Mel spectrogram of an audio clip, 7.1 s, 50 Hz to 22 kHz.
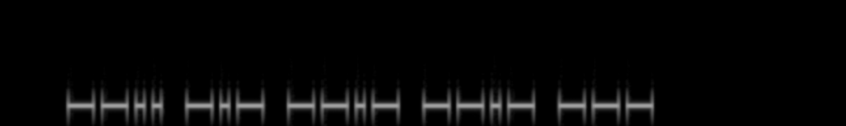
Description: Morse code, heard as a keyed tone, about 17 wpm, 700 Hz. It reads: ZKQQO
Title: Code Groups - 5 Letters - 17wpm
